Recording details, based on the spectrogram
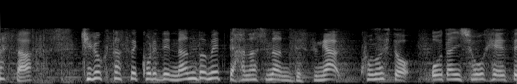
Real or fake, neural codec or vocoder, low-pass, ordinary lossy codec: real; none; 5.4 kHz; none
